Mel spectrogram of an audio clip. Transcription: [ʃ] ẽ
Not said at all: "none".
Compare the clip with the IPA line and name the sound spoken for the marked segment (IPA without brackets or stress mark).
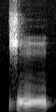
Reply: ʒ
